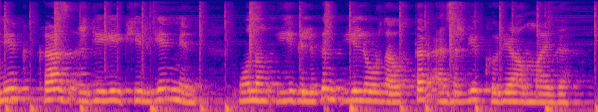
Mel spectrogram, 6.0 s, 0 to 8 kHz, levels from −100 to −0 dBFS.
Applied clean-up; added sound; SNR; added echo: none; Drum kit; 11 dB; reverberation time 0.7 s.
